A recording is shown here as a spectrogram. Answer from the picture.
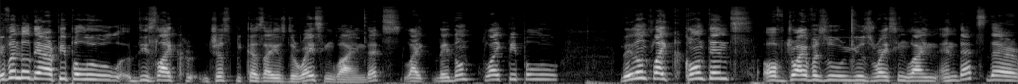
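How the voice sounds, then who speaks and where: A man with a Portuguese accent speaks at a moderate pace, his high-pitched voice making very wide pitch swings. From Portugal. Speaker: gaming streamer. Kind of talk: live gameplay commentary. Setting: live stream. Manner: casual, halting.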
